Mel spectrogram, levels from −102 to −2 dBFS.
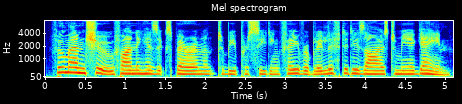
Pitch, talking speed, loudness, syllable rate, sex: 190 Hz, 175 wpm, -17 LUFS, 5.4 syllables/s, female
